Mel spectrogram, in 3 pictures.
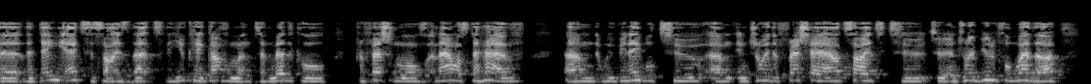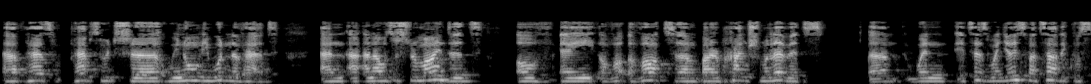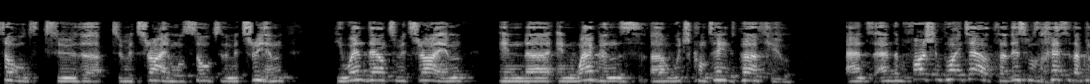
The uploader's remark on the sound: Shiur given on Monday Chol Hamoed over Zoom.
